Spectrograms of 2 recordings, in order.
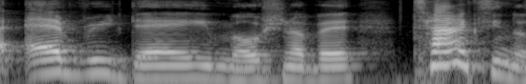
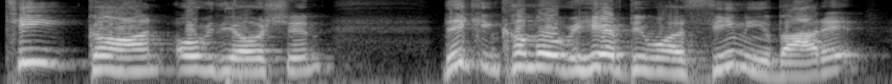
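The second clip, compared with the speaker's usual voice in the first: loud, defiant outburst, faster at the end; defiant colonists; 5 semitones higher, 8 dB louder than usual. Retold or imitated. Colonists tossing tea, daring Britain: loud defiant retort. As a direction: bark it out like fed-up rebels. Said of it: "and they're like".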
